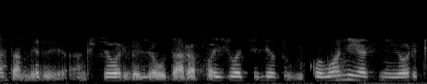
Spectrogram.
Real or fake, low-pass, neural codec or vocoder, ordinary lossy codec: real; 3.6 kHz; none; MP3, 16 kbps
